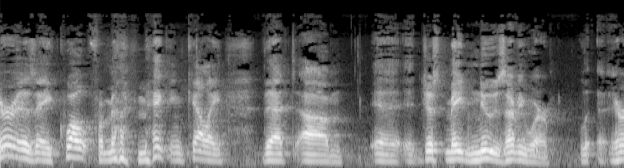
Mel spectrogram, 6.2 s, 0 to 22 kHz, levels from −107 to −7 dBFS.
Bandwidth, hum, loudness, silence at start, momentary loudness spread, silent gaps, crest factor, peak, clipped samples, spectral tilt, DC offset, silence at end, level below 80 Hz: 13 kHz; none; -20 LUFS; 0 s; 14 LU; none; 16 dB; -4 dBFS; under 0.1%; -6 dB/octave; under 0.1%; 0 s; -58 dBFS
